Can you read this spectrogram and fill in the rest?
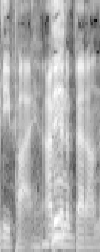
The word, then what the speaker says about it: PewDiePie: It's spelled P-E-W-D-I-E-P-I-E. PewDiePie. – Like CutiePie. – I think so. Or PewDiePie. – No, you don't say CutiePie.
